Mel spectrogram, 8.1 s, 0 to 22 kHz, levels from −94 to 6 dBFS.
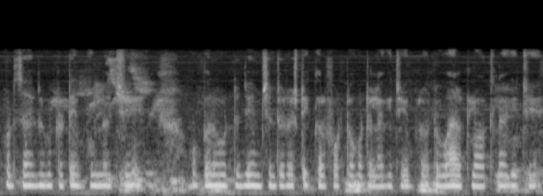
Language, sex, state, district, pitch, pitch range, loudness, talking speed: Odia, female, Odisha, Nuapada, 220 Hz, 215-220 Hz, -17 LUFS, 140 wpm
